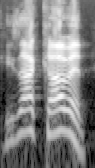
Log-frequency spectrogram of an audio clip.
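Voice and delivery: loud, high call across the room; retold yell through the room. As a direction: shout it across a crowded room. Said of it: "this is all being yelled through the room".

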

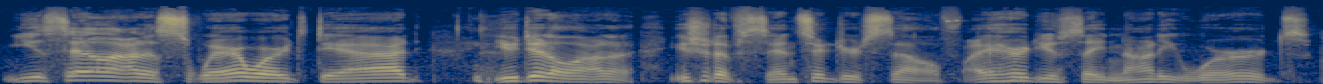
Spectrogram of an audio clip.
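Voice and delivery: lightly voiced child scolding; a hint of a prim little kid; son's scolding voice. Comic voices his son scolding him about swearing. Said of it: "he follows it up with".

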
